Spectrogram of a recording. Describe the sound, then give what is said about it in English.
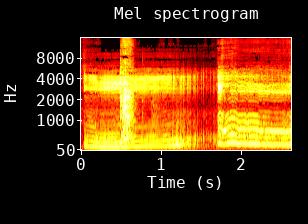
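A voice imitates a single door bolt sliding very slowly: a drawn-out, buzzy, low-pitched creak in two long stretches split by a short pause, each opening with a breathy burst. “Yeah, and then there's just, as opposed to all of the locks on the tavern door, there is one single bolt that very slowly goes...”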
